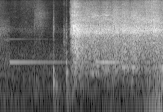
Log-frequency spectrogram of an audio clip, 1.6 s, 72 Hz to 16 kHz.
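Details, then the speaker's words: Lexus RC F V8, 45,000 miles, started right after an oil change with the engine cover off: brief starter whirr, then it catches and settles into a strong, smooth idle, no knocks or rattles; healthy, no leaks found. "Hear that V8 purr."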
